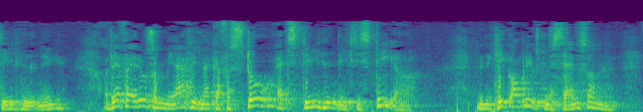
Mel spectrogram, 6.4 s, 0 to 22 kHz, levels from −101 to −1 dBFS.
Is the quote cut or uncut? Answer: uncut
